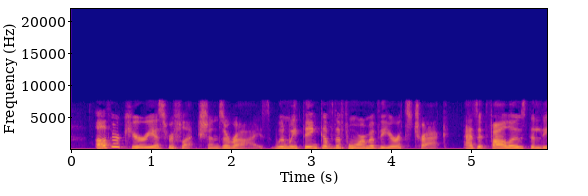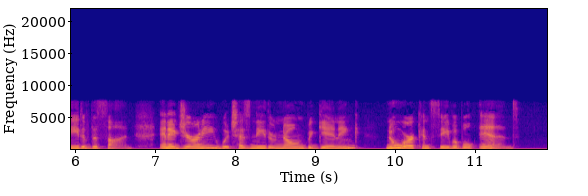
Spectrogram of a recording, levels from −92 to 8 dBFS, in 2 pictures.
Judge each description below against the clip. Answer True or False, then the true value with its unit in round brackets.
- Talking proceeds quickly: False (165 wpm)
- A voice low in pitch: False (225 Hz)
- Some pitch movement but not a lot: True (3.9 semitones)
